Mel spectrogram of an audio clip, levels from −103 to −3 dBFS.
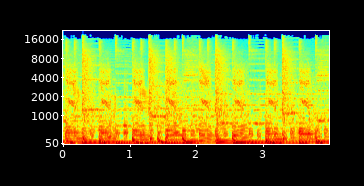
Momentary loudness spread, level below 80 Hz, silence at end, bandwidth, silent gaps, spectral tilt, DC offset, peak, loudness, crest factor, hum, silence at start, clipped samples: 2 LU; -16 dBFS; 0 s; 19 kHz; none; -4.5 dB/octave; under 0.1%; 0 dBFS; -13 LUFS; 12 dB; none; 0 s; under 0.1%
